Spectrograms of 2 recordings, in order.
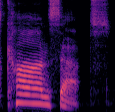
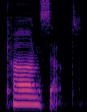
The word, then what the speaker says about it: Kansept: David says it's Kansept. Their customer service helped him pronounce it when he told him he was deaf. Kansept.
